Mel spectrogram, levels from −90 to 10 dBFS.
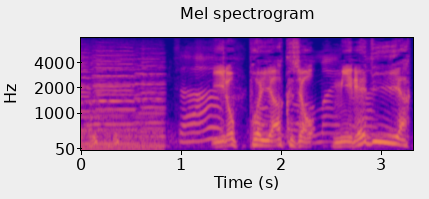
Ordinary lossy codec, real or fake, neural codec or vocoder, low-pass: none; real; none; none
